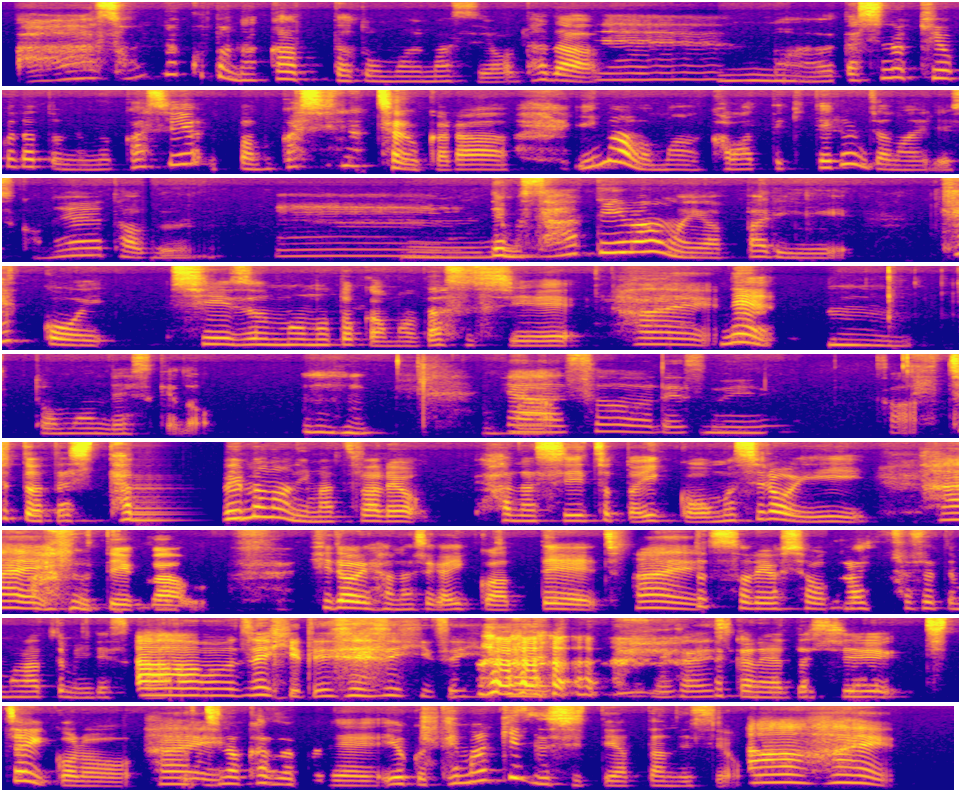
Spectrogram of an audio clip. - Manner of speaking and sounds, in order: static; tapping; chuckle; distorted speech; laughing while speaking: "あの"; laugh
- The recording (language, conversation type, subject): Japanese, unstructured, 食べ物にまつわる子どもの頃の思い出を教えてください。?
- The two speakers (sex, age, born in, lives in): female, 20-24, Japan, Japan; female, 45-49, Japan, United States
